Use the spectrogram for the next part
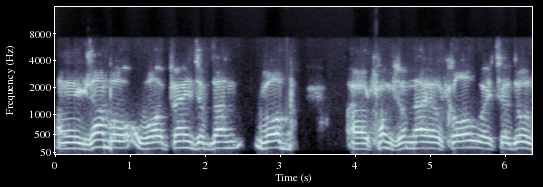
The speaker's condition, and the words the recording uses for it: ALS (motor neuron disease). I'm lucky I'm still living four and a half years in after being diagnosed, still able to speak, eat, drink.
